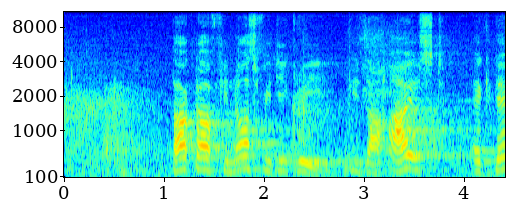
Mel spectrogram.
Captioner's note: applauding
